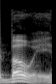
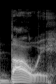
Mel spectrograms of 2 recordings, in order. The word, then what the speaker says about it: Bowie: Men vi är överens i alla fall att man säger Bowie, inte Bowie.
